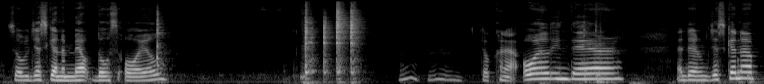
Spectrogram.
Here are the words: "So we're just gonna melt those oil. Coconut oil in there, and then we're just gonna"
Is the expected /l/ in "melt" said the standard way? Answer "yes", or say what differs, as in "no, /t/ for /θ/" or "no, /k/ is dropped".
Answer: yes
